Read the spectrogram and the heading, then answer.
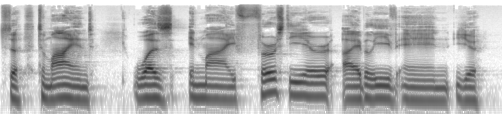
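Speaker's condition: Stutter; lifelong severe stutter, resulting severe social anxiety, public speaking and meditation against fear since 5 years; still stutters, states stutter openly to listeners; severe speech impediment lifelong, avoided speaking growing up in Lebanon, chose silence against negative reactions; prolonged sounds

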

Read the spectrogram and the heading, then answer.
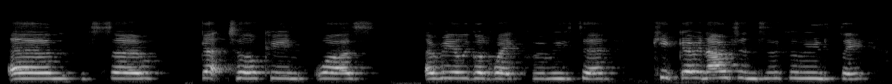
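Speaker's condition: Cerebral palsy; full-time wheelchair user

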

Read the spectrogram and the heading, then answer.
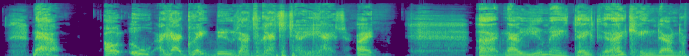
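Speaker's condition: Speech impediment, mild; slight speech impediment

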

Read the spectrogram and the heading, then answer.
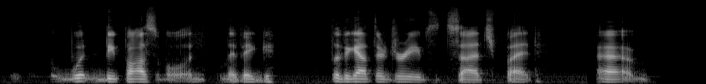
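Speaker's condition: Duchenne muscular dystrophy; stem cell therapy study begun about 12 to 13 years ago

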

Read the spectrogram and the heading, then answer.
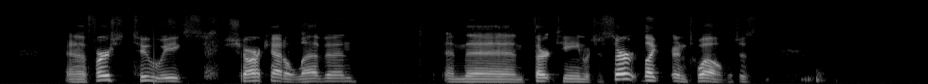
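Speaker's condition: No condition

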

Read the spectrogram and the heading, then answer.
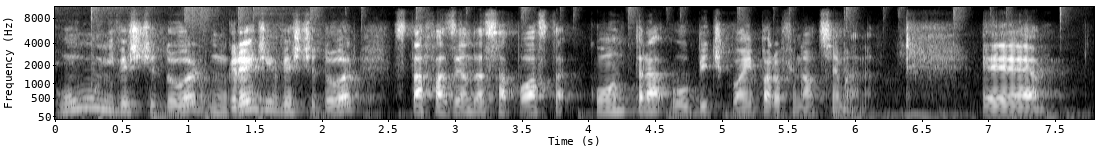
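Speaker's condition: No condition

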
